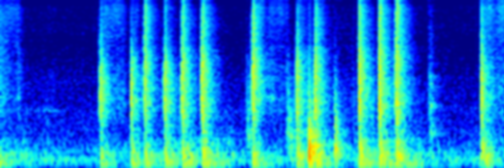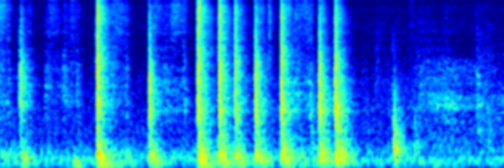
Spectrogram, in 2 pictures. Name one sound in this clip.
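Chalk taps and scrapes on a blackboard in quick bursts.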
